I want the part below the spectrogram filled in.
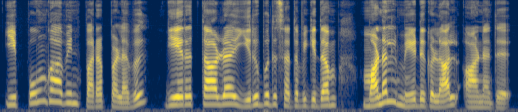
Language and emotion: Tamil, neutral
